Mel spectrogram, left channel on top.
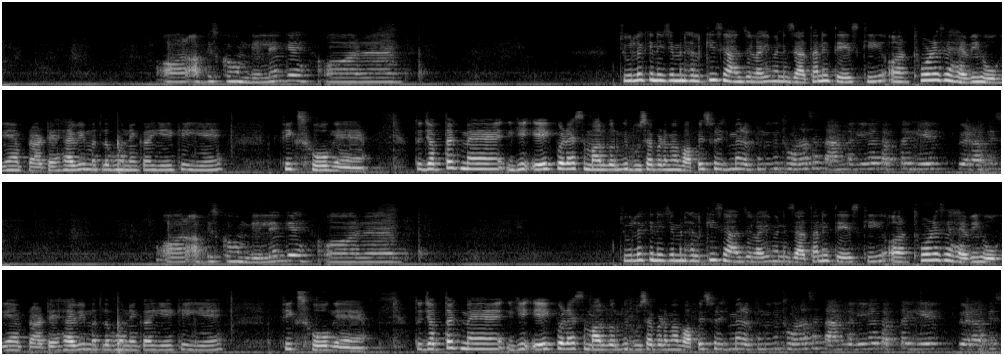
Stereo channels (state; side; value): normal; both; correlation 0.10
